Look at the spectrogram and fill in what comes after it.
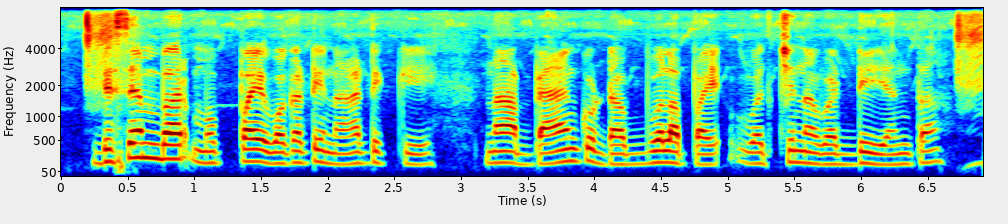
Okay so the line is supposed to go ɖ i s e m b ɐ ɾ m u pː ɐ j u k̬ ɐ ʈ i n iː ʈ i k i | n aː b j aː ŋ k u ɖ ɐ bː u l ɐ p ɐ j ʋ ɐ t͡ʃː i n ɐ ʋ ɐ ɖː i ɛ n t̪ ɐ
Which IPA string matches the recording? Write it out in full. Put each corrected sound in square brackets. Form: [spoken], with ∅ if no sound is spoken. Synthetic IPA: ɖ i s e m b ɐ ɾ m u pː ɐ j [ɔ] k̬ ɐ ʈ i n [aː] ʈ i k i | n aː b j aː ŋ k u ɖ ɐ bː u l ɐ p ɐ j ʋ ɐ t͡ʃː i n ɐ ʋ ɐ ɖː i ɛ n t̪ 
